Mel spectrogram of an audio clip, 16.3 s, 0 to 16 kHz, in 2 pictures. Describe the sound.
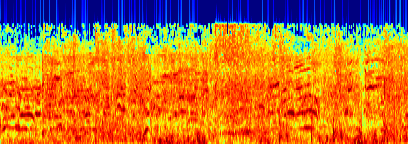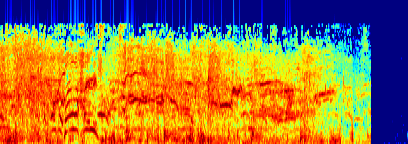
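A dense crowd commotion during a special forces raid on a student gathering inside the Kurdistan University of Medical Sciences on 7 Aban, with tear gas and shooting reported; many overlapping voices shout and clamor at a steady, loud level, broken by occasional sharper cries before it cuts off abruptly.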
